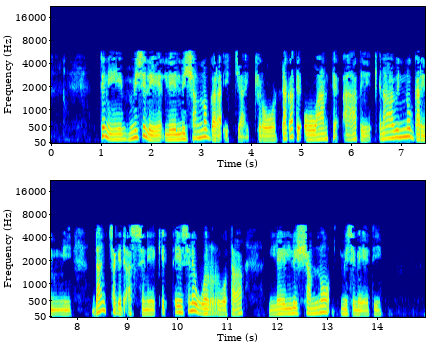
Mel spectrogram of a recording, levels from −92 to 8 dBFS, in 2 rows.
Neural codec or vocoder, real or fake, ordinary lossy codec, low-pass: codec, 16 kHz, 4.8 kbps, FACodec; fake; MP3, 24 kbps; 7.2 kHz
